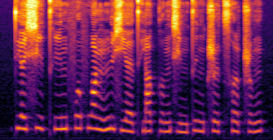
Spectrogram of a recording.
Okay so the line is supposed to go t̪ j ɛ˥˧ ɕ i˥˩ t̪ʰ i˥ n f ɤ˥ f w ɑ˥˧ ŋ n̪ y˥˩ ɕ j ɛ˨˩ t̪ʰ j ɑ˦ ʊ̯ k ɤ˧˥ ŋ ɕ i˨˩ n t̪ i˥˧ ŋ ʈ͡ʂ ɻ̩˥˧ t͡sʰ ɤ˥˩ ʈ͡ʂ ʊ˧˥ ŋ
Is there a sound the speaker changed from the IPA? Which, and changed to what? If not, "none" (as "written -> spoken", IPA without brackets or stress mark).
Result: none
